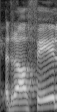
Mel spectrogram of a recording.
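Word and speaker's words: Rafale: एक पैगाम था कि राफेल हो या राफाल हो, क्योंकि ये जो राफेल का वर्ड है ये दो तरीक़ों से प्रोनाउंस होता है। कुछ लोग इसको राफेल भी बोलते हैं और कुछ लोग इसको राफाल भी बोलते हैं।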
